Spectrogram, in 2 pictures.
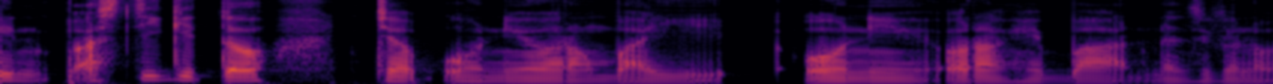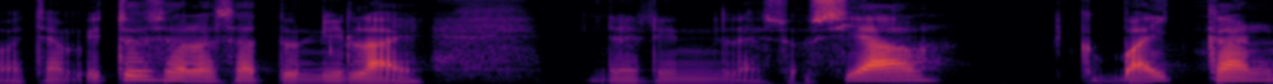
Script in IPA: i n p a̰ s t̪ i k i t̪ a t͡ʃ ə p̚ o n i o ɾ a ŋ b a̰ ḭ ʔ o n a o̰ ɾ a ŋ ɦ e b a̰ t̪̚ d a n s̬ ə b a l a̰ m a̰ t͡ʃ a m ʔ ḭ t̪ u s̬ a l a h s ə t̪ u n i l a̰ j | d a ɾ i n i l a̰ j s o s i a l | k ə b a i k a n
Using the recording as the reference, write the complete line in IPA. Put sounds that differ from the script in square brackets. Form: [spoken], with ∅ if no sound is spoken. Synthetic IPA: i n p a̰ s t̪ i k i t̪ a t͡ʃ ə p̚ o n i o ɾ a ŋ b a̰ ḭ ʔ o n [i] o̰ ɾ a ŋ ɦ e b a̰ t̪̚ d a n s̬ ə [ɡ] a l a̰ m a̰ t͡ʃ a m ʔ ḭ t̪ u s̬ a l a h s [a] t̪ u n i l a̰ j | d a ɾ i n i l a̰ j s o s i a l | k ə b a i k a n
